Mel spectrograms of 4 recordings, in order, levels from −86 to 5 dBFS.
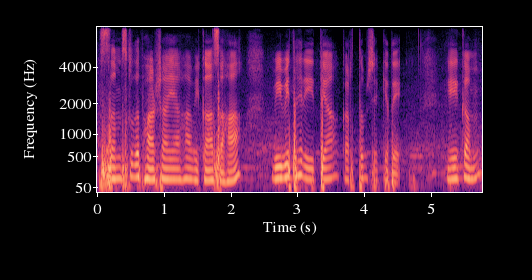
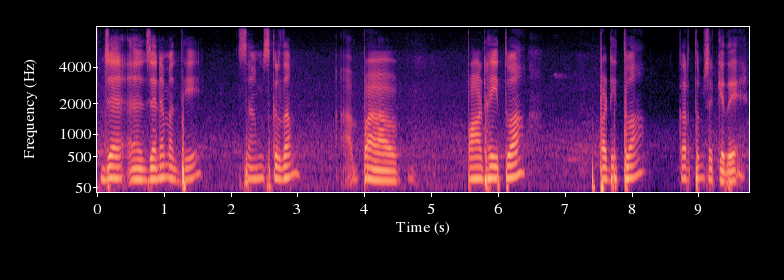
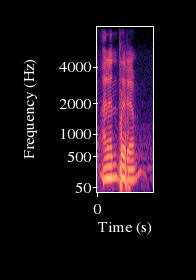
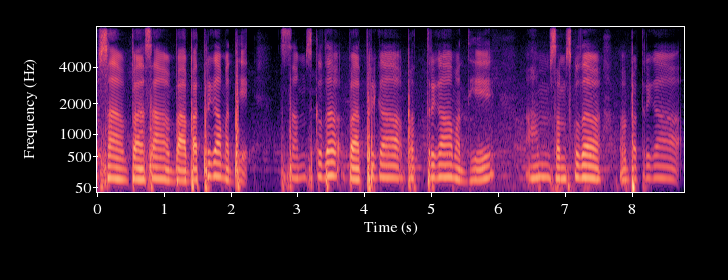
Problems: constant background noise, continuous background conversations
